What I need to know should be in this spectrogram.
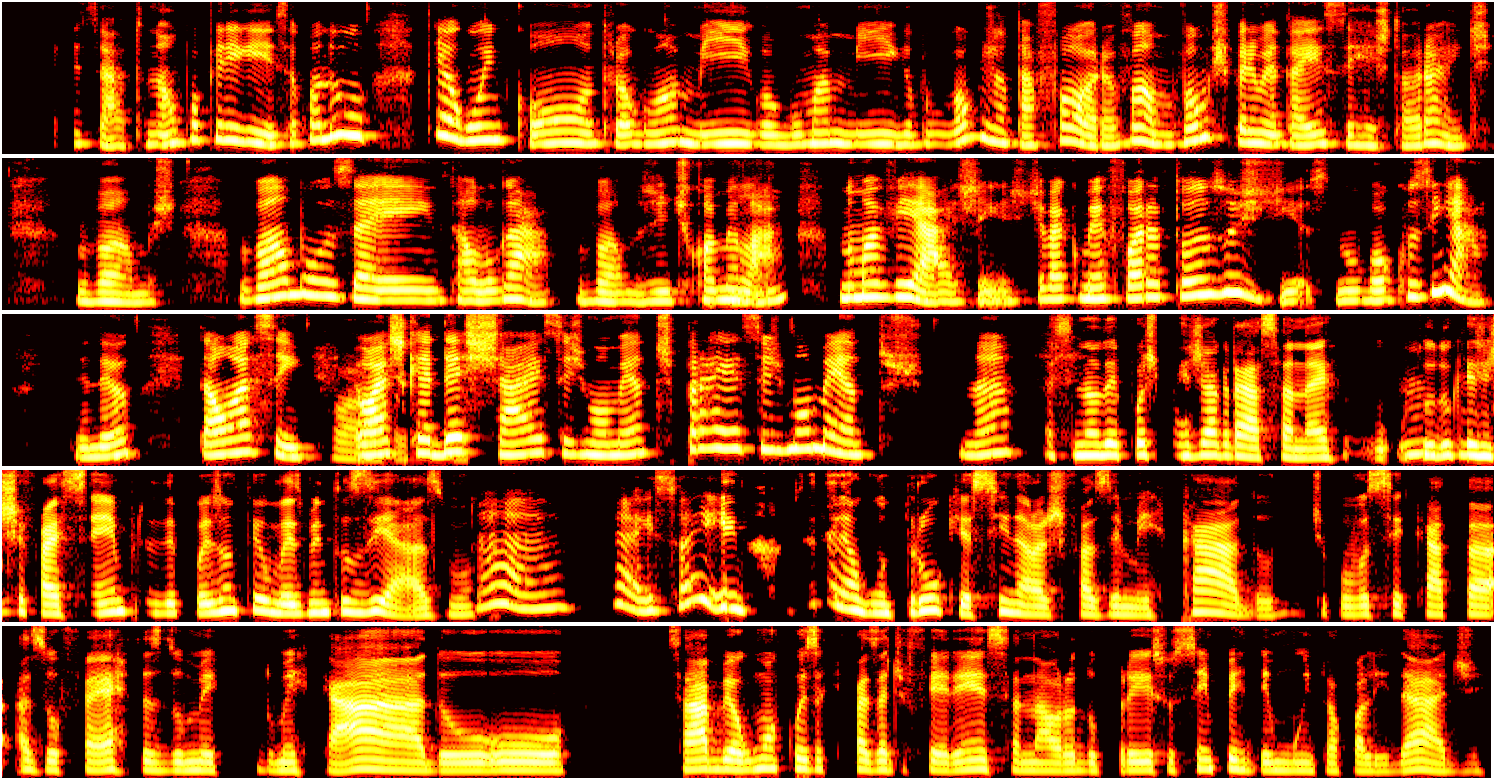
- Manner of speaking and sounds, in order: tapping
- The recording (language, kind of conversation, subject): Portuguese, podcast, Como comer bem com pouco dinheiro?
